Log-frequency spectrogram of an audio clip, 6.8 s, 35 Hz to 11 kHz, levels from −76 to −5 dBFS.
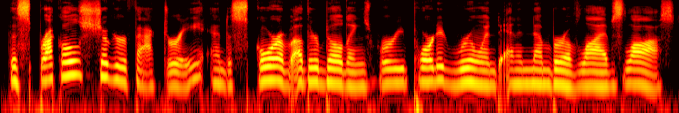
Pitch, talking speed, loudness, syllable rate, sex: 165 Hz, 170 wpm, -24 LUFS, 4.9 syllables/s, female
